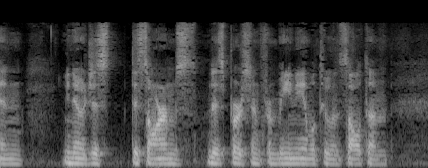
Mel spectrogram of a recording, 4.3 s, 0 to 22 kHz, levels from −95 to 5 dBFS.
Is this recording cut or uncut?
uncut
